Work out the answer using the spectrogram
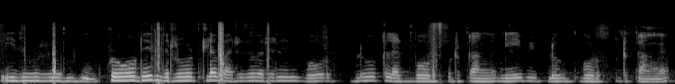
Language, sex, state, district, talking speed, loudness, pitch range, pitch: Tamil, female, Tamil Nadu, Nilgiris, 140 wpm, -26 LUFS, 145-170 Hz, 155 Hz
